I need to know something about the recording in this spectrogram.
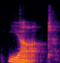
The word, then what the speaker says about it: yacht: have extra sounds so the ch sounds are silent we just use a t and the ah yah is a clear ah vowel so ipa yacht for syllable stress thinking of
